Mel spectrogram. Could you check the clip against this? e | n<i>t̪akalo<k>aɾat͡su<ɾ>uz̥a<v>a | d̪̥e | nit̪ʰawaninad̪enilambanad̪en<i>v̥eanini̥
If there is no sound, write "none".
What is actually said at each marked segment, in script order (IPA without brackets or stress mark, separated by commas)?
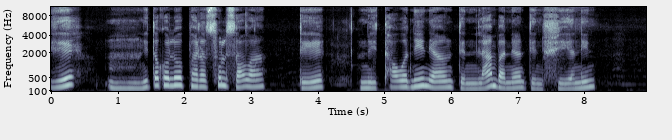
i, p, l, w, i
